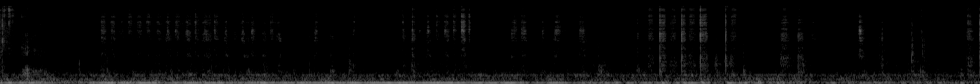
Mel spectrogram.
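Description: A felt-tip marker scratches softly across paper in short strokes.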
